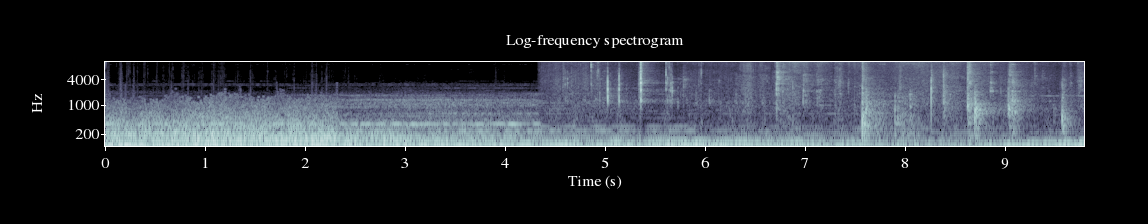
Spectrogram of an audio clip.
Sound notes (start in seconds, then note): 5.5 seatbelt clicking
